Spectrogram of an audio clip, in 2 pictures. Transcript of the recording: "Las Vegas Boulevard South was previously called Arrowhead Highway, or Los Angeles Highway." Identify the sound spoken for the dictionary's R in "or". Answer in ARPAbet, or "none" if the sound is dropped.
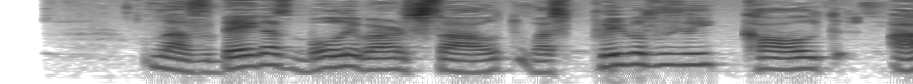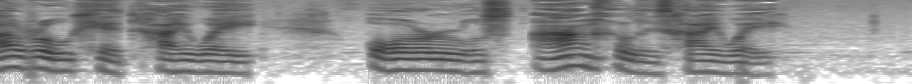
R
